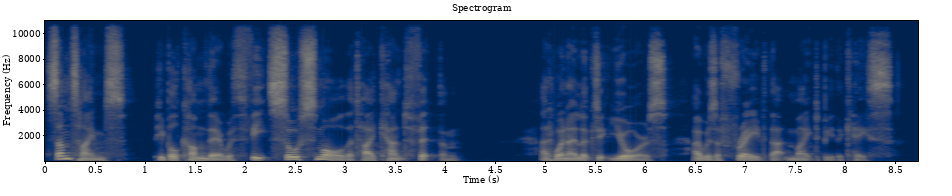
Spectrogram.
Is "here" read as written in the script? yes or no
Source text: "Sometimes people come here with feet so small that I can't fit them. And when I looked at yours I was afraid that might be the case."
no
